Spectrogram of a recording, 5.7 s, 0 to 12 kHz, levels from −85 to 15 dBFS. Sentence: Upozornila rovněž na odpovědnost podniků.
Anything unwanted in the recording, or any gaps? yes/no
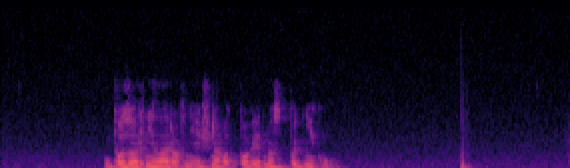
yes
